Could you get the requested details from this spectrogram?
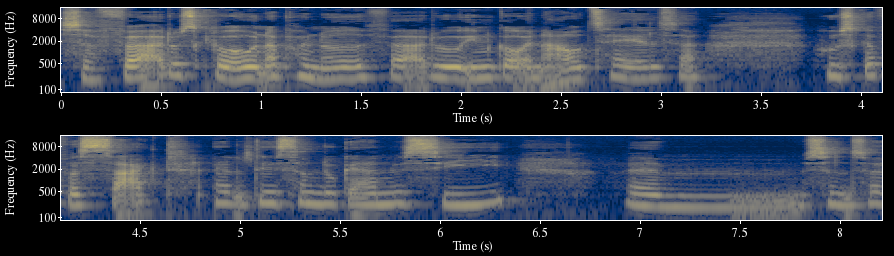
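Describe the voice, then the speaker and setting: Very slowly, a woman speaks in a somewhat breathy voice. Her intonation stays fairly even. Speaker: spiritual card reader. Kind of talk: tarot-style card reading. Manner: halting, many fillers.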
